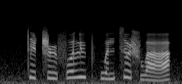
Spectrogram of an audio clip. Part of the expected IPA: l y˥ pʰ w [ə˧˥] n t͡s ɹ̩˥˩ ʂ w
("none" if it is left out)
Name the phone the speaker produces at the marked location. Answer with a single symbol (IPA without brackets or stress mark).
ə˧˥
